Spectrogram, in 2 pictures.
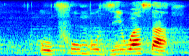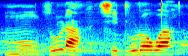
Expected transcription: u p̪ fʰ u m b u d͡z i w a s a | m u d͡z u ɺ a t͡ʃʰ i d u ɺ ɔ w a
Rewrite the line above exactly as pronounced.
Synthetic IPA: u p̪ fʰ u m b u d͡z i w a s a | m u d͡z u ɺ a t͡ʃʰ i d u ɺ ɔ w a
